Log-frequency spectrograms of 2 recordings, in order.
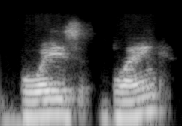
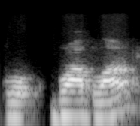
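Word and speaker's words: Bois Blanc: it's it appears as if it would be boys blank island my understanding is the proper pronunciation would be wa-blanc with the french it's white bark because there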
